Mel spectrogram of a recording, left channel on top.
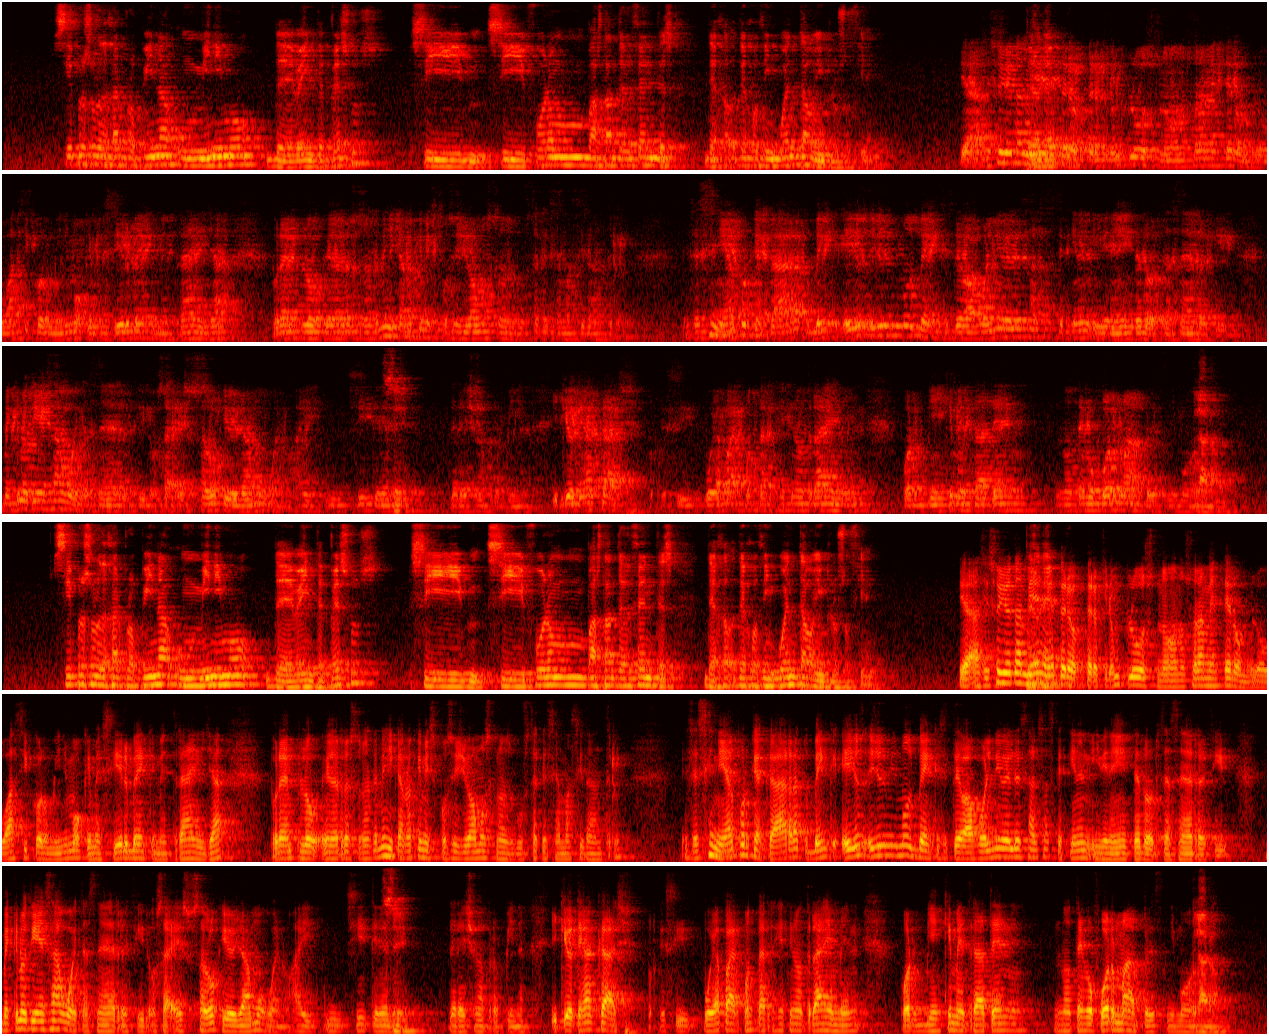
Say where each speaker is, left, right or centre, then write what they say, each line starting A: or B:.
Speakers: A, on the right (about 65°); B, on the right (about 40°).
A: siempre suelo dejar propina un mínimo de 20 pesos. Si, si fueron bastante decentes, dejo, dejo 50 o incluso cien
B: Y así soy yo también,
A: Pero de...
B: ¿eh? Pero, pero quiero un plus, no, no solamente lo, lo básico, lo mínimo que me sirven, que me traen y ya. Por ejemplo, el restaurante mexicano que mi esposa y yo vamos, que nos gusta, que se llama Cilantro. Ese es genial porque a cada rato ven que ellos, ellos mismos ven que se te bajó el nivel de salsas que tienen y vienen y te lo te hacen de refil. Ven que no tienes agua y te hacen de refil. O sea, eso es algo que yo llamo, bueno, ahí mm, sí tienen
A: Sí,
B: derecho a una propina. Y que yo tenga cash, porque si voy a pagar con tarjeta y no traje, men, por bien que me traten, no tengo forma, pues ni modo.
A: claro,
